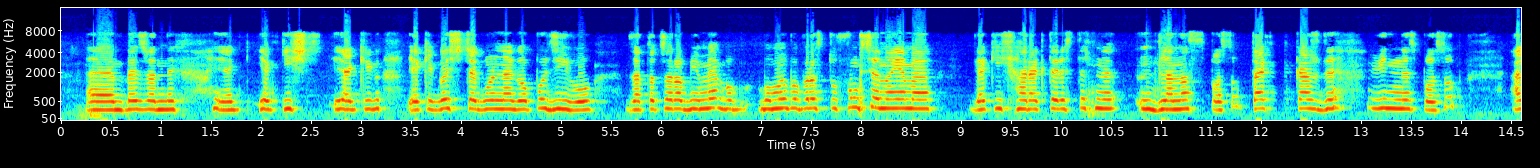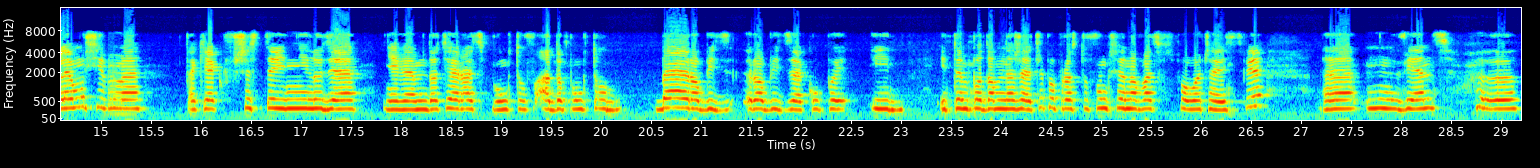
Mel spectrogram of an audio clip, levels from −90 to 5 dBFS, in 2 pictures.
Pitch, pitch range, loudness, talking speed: 270 Hz, 260-280 Hz, -15 LUFS, 125 wpm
